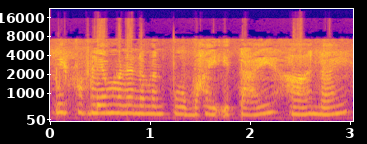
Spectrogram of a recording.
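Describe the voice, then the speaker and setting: A young woman voices an anxious daughter begging her mother to stay, in a radio drama. Her voice is high and pleading, with a clear hiss in the background. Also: fairly even intonation, moderate pace, natural voice. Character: anxious grown daughter, clingy.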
